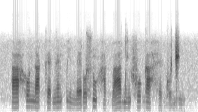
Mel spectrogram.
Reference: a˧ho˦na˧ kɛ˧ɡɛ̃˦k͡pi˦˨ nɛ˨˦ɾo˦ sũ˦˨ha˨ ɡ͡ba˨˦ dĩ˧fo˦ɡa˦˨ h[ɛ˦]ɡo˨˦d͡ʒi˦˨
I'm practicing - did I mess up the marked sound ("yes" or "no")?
yes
